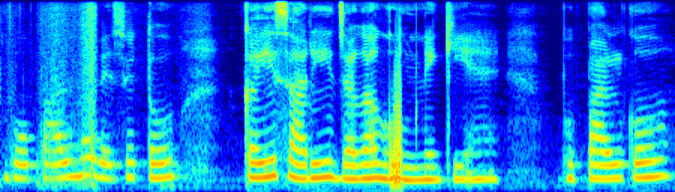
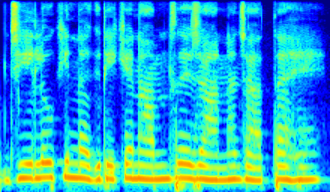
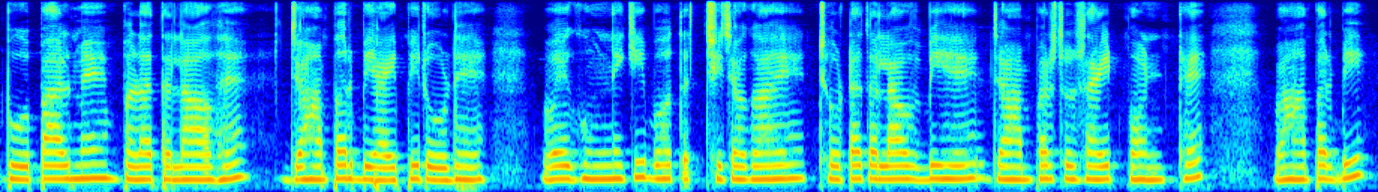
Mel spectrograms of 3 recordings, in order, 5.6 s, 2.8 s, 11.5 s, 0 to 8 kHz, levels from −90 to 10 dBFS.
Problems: constant background noise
